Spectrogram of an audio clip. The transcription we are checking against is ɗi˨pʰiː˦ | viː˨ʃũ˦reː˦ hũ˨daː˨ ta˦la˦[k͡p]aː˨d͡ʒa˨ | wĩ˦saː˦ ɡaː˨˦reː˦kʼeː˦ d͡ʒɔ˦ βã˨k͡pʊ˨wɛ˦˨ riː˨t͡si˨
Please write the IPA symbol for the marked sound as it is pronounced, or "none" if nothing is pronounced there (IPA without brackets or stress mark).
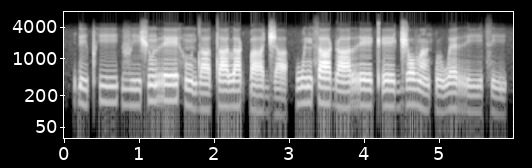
k͡p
